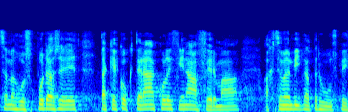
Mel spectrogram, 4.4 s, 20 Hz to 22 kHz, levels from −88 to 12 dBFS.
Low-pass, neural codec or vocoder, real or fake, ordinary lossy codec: 7.2 kHz; codec, 16 kHz, 8 kbps, FunCodec, trained on LibriTTS, 25 frames a second; fake; AAC, 32 kbps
